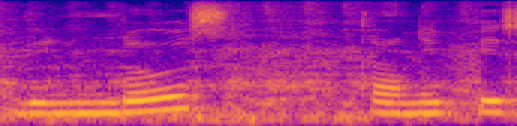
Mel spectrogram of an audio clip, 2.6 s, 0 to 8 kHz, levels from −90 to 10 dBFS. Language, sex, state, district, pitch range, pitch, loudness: Telugu, female, Andhra Pradesh, Sri Satya Sai, 205-230 Hz, 210 Hz, -12 LUFS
